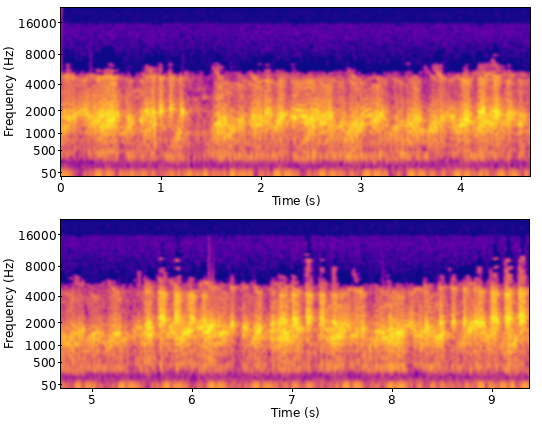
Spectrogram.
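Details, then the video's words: Numerous frogs croak at once, giving a thick, buzzy chorus of fast-pulsed rattling calls that swells and dips slightly but never stops. "Frogs Croaking Sounds"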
